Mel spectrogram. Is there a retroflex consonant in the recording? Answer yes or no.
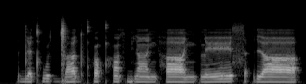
no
